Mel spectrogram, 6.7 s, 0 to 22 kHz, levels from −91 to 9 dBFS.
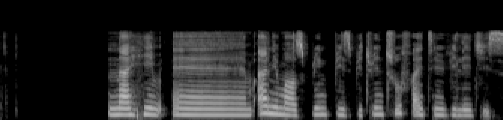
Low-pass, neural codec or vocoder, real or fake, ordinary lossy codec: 7.2 kHz; none; real; AAC, 48 kbps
